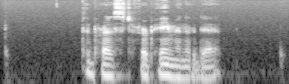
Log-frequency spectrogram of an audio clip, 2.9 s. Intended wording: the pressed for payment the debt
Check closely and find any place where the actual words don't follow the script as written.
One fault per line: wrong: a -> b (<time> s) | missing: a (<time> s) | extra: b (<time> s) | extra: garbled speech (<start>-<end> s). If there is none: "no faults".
no faults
